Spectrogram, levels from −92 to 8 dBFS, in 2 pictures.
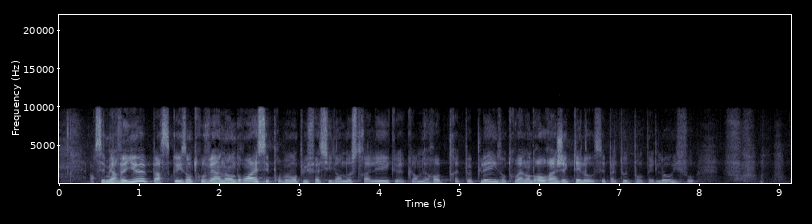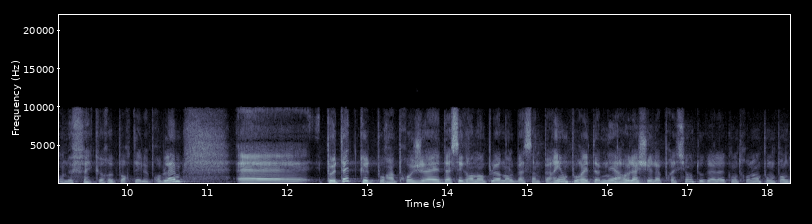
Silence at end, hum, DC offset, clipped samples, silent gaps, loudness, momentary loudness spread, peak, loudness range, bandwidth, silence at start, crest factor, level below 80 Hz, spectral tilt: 0 s; none; under 0.1%; under 0.1%; none; -33 LUFS; 15 LU; -14 dBFS; 8 LU; 10 kHz; 0 s; 20 dB; -82 dBFS; -3.5 dB/octave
